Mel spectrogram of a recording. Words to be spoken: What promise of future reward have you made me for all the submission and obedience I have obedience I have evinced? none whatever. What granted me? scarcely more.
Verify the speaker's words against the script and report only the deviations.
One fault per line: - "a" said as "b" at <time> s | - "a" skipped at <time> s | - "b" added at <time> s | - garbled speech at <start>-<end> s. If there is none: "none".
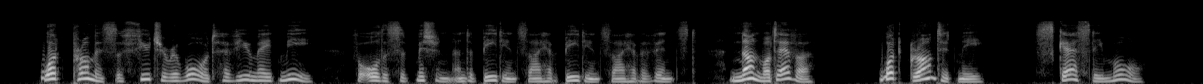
none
